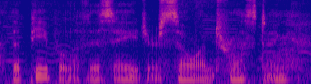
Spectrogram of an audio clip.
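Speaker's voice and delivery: very quiet, barely there under-breath mutter. Playing a character who mutters an aside, muttering very quietly. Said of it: "he mutters it very quietly".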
